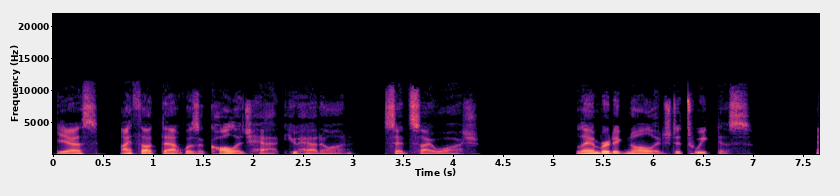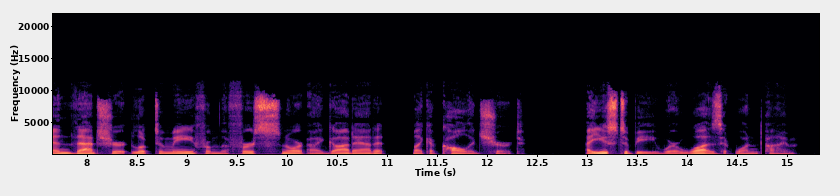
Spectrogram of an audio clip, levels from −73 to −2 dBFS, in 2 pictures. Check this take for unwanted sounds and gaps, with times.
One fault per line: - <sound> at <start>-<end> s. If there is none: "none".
- dropout at 6.3-6.3 s
- dropout at 14.7-14.8 s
